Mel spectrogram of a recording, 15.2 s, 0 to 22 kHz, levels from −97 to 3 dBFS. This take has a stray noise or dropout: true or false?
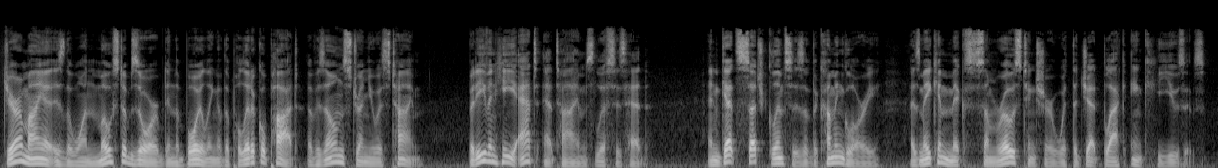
false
